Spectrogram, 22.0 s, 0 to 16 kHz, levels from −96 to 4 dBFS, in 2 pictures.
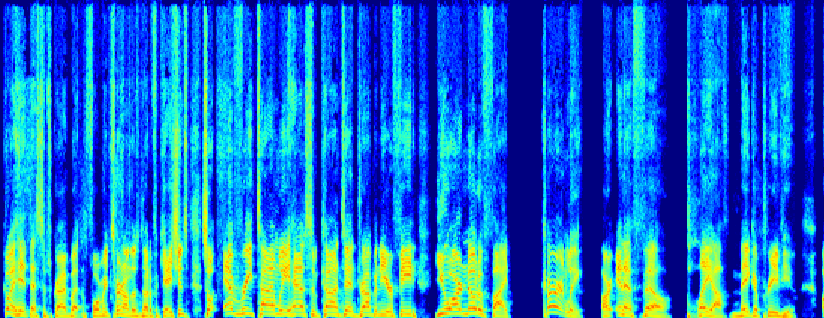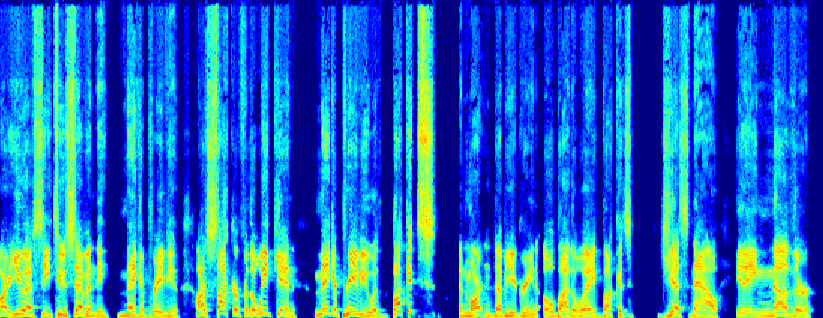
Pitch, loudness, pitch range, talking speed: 180 Hz, -21 LUFS, 160-220 Hz, 165 wpm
